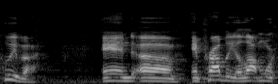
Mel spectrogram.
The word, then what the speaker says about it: Juyba: don't know any Spanish, it's Juyba, but in Spanish it would be pronounced Juyba.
